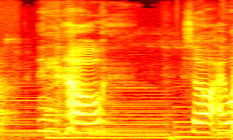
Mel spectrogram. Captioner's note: chuckles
